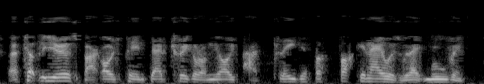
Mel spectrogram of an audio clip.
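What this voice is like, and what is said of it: Twangy Welsh accent. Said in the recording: “He's got the kind of twangy ... I think he confirmed he's from Wales”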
